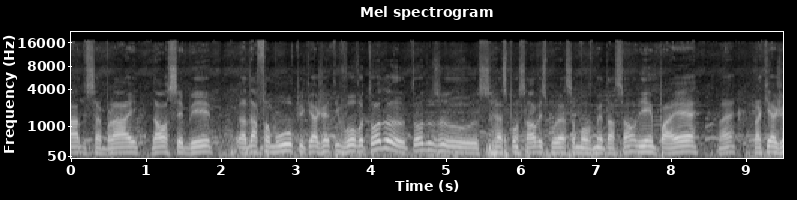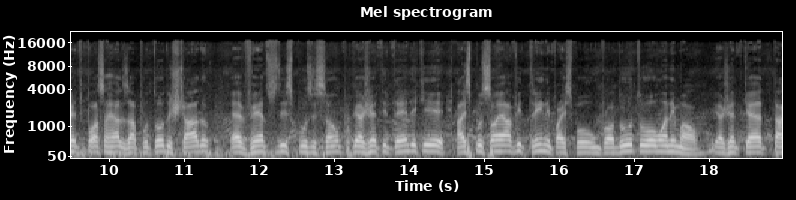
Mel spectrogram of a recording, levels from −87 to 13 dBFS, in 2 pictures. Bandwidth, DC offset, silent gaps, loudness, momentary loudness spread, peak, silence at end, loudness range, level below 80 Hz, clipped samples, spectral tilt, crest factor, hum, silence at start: 17 kHz; under 0.1%; none; -15 LUFS; 6 LU; -2 dBFS; 0 s; 1 LU; -40 dBFS; under 0.1%; -7 dB/octave; 14 dB; none; 0 s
